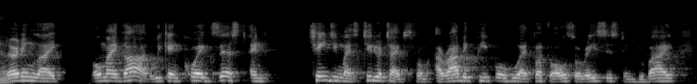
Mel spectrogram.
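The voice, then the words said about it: Kenyan accent. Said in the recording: “my accent is a weapon of, you know, the way I come off ... I'm from Kenya, apparently it scares people.”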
